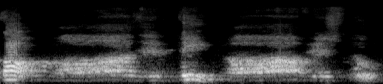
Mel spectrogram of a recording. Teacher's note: সামনের ওপরের দুই দাঁতের গোড়া থেকে মোটা ভাবে আদায়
